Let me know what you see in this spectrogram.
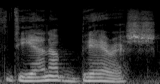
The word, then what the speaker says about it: Diana Barash: It's Diana Barash. Close enough. – Gosh, again, close. Everybody repeats. Diana Barash. – Okay, seems like easy when you say Barash. Okay, well, how you pronunciate it? Can you spell this name? – The first name is spelled like Diana, D-I-A-N-A, and the last name is B-A-R-A-S-H.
